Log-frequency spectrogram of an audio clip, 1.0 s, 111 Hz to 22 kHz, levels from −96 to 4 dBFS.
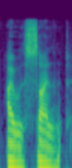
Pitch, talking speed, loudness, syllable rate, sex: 115 Hz, 190 wpm, -15 LUFS, 5.2 syllables/s, male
